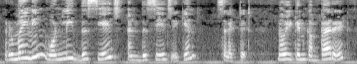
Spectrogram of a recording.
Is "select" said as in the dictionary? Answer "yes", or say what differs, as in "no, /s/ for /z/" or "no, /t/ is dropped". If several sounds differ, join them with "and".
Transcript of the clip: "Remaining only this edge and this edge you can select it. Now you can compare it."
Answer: yes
